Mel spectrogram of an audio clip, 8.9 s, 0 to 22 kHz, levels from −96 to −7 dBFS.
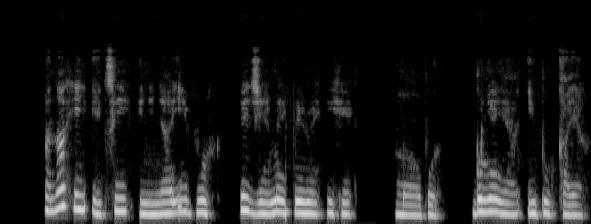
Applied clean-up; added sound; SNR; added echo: neural mask model DeepFilterNet 3.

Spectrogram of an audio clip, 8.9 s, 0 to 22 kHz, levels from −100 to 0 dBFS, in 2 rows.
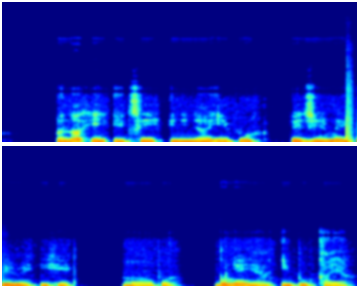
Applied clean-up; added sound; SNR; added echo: neural mask model RNNoise.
